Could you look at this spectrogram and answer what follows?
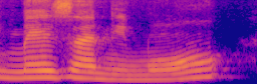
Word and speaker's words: mes animaux: You remember, les, we write les, but the next word starts with a vowel, so we pronounce Z. Do you remember? Les Yes, amis, mes animaux, des jours sont impressionnants.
